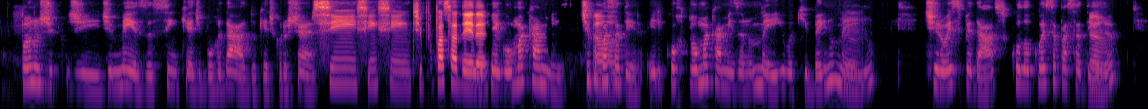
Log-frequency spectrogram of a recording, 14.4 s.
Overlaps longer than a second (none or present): none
